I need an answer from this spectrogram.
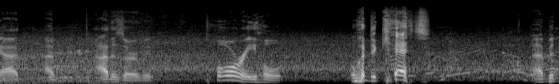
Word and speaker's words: Torrey Holt: That's Terry Holt. Torrey Holt. Jesus Christ, the way I've been saying the man name wrong the whole game.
